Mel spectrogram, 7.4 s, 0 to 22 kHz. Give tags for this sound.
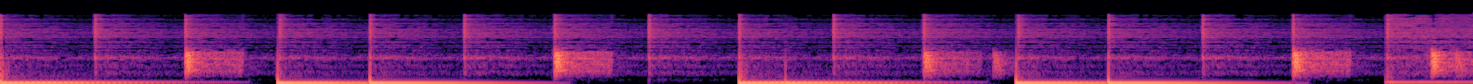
dance; bpm; mic-noise; electro; techno; loop; 130; beat; drum-loop; electronic

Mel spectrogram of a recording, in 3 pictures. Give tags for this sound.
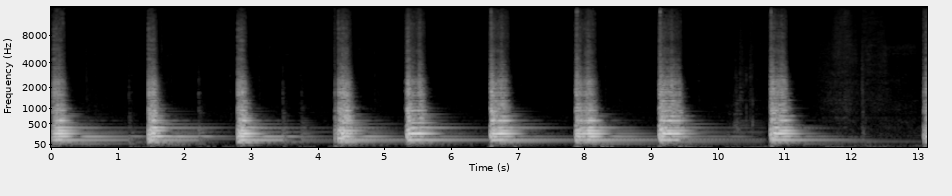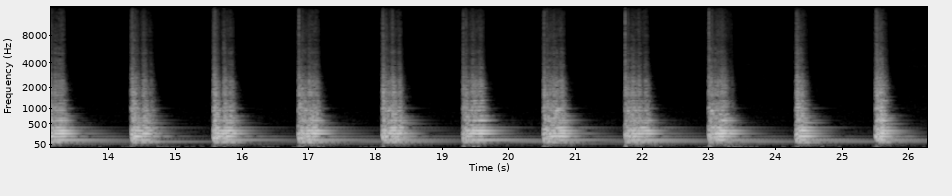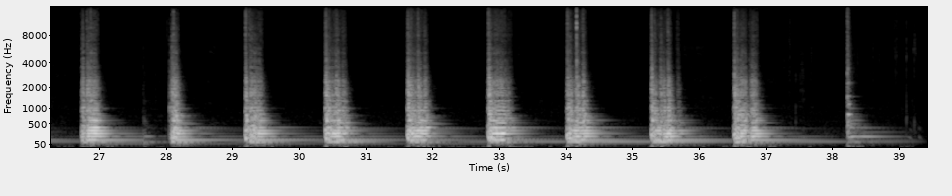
bow; Cello; concrete; design; film; imitation; instrument; mono; motor; object; objet-sonore; ponticello; quartet; raw; score; scrape; sound; string; sul

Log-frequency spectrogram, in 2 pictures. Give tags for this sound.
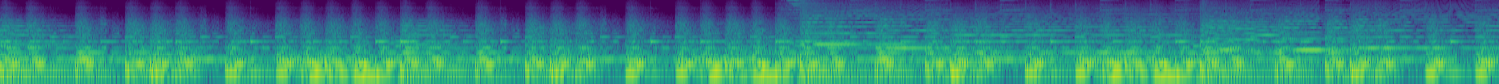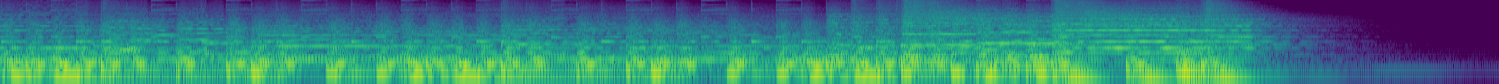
loop; jingle; news; tv; signature; outro; intro; radio

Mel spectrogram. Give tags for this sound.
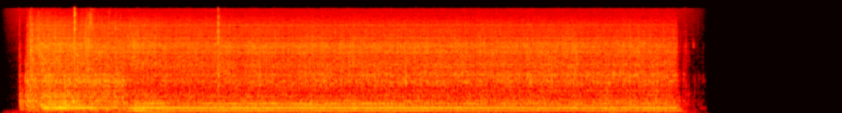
bathroom; cleaner; cleaning; cz; machine; panska; wash; washer; washing; water

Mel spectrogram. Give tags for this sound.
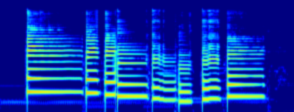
acid; apstract; funk; fusion; groovie; guitar; jazz; jazzy; licks; lines; pattern

